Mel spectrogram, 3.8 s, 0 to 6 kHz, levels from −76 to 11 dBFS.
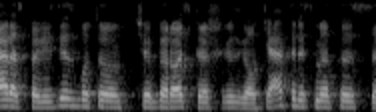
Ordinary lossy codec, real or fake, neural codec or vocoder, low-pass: Opus, 64 kbps; real; none; 5.4 kHz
